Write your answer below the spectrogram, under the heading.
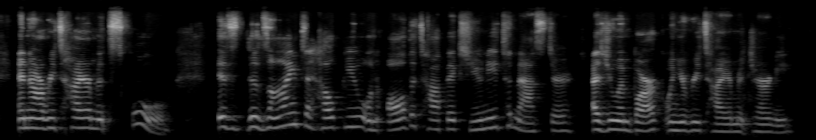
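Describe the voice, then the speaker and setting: The pace is moderate and the intonation lively. The background is quiet. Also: woman. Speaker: law professor. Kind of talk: panel moderation. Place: office. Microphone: video call.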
